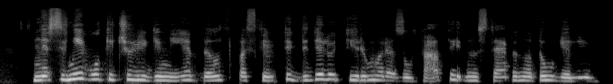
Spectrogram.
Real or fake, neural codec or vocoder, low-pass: fake; codec, 44.1 kHz, 2.6 kbps, DAC; 14.4 kHz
